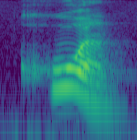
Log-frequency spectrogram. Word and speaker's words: coin: Le C va se prononcer que parce qu'il y a le O juste après. Donc, que et ouin, coin.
